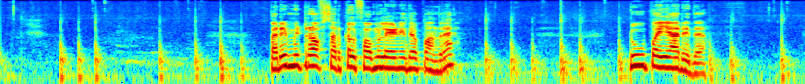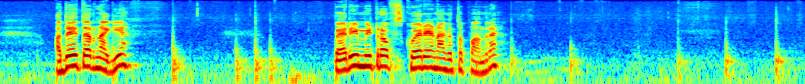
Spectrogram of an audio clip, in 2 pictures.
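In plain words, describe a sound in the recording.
A marker taps and scrapes on a board.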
